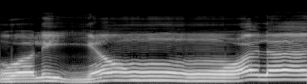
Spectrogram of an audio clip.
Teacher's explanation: ولیوں تنوین کے بعد یرمل ان کا واو آیا، ادغام مع الغنہ ہوگا. لا الف مدہ ہے، سی یا مدہ ہے، دونوں کو ایک ایک الف کی مقدار کے برابر کھینچ کر پڑھیں گے.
